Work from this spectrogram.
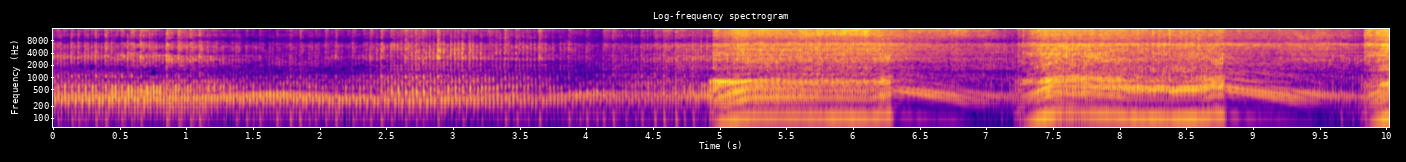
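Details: Stihl 026 chainsaw on an 18-inch bar, bucking wood: bogs smoothly into the cut and climbs back to a clean high scream between cuts, pulling strongly and evenly; running right.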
